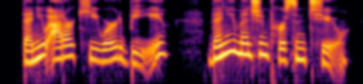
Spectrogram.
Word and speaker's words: 比: Okay, so the magic character here is be, and we pronounce it be.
